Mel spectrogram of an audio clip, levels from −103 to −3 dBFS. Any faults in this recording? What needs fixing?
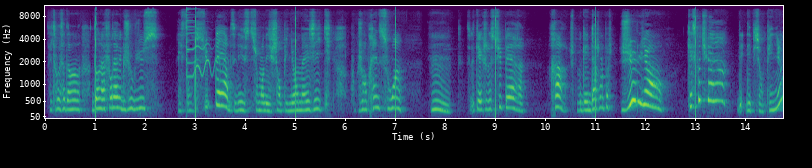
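File header played as audio: sharp clicks at 1.01, 3.01, 5.01, 7.01, 9.02, 11.02 and 13.02 s, every 2 s, where joined pieces' header bytes play as samples. Strip each WAV header before concatenating or streaming the pieces.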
